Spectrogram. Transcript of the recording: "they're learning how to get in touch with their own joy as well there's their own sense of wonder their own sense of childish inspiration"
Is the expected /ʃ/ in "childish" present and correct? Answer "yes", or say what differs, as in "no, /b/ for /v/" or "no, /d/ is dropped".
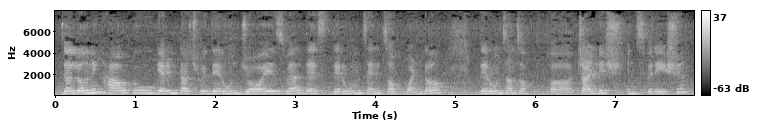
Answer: yes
